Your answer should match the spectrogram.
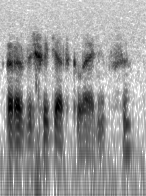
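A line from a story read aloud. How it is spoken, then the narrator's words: Dry question. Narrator (Russian): сухо спросил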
